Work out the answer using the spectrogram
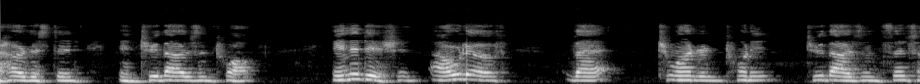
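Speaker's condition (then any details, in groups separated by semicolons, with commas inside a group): Cerebral palsy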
